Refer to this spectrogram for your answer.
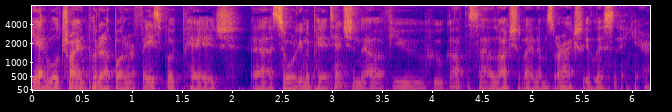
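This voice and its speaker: A man with a fairly low, somewhat breathy voice and a dark, mellow tone talks at a very fast pace with hardly any pauses and ordinary pitch variation. The recording is very clean, with a silent background. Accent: Canadian. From Canada. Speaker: podcast host, primatologist. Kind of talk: casual chat. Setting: conference.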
